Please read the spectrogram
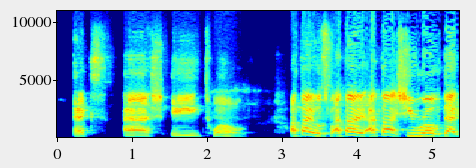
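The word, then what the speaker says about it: X Æ A-12: So apparently that AE thing is pronounced Ash. So phonetically, it's X Ash A12. X Ash A12.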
